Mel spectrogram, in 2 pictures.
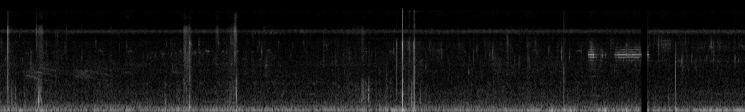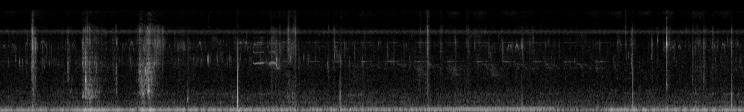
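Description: A hooked fish splashing twice in weedy water as it is pulled out, over a steady low rumble. A bird chirps briefly a couple of times.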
